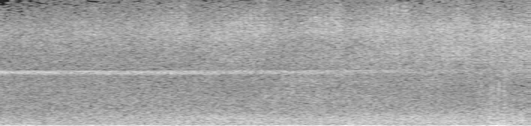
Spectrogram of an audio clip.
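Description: Steady, even rush of a waterfall's falling water heard through jungle, with insects singing high above it in a thin, steady tone.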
